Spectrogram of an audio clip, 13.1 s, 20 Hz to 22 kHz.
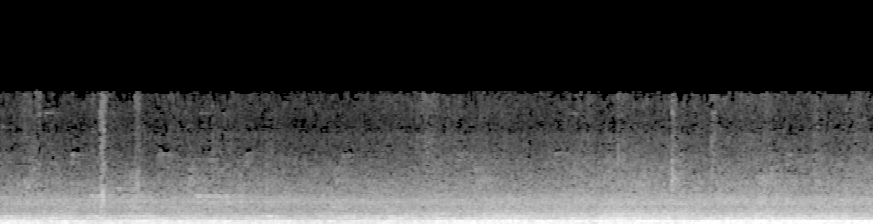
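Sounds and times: busy hall background noise: 0:00.0 - 0:13.0.

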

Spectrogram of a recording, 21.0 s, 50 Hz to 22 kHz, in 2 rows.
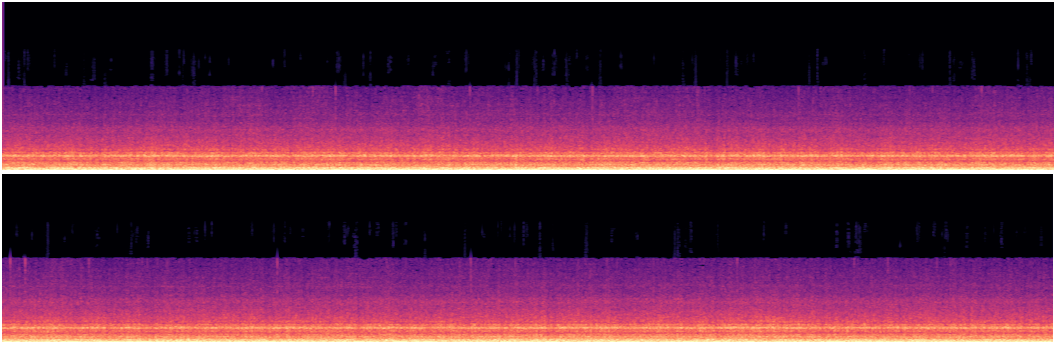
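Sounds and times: car engine droning at high revs: 0:00.0 - 0:21.0.

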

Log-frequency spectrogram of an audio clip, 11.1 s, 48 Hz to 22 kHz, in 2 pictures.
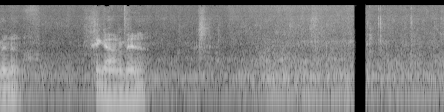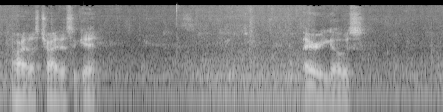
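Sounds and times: aquarium air pumps humming: 0:00.0 - 0:11.0.

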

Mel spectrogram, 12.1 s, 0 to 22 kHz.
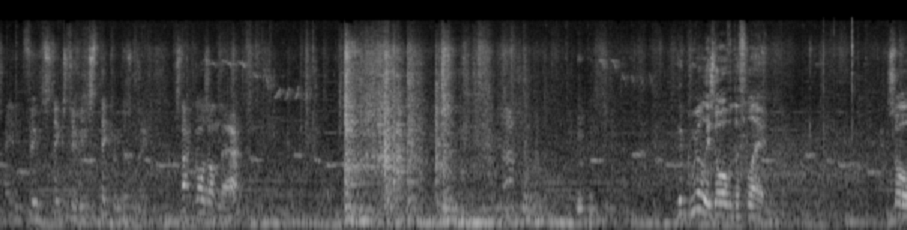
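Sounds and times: metal grill grate scraping: 0:00.6 - 0:10.4.

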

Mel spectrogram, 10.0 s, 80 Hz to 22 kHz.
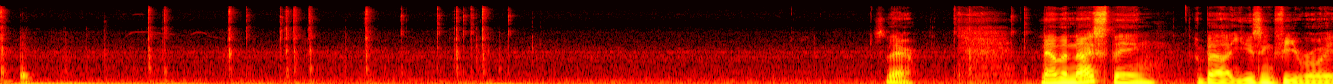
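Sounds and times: computer keyboard clicks: 0:01.1 - 0:04.0, 0:07.6 - 0:07.8.

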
